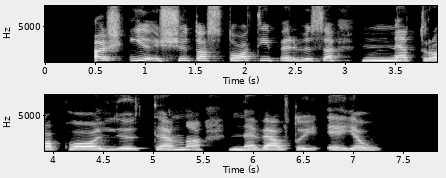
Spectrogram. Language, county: Lithuanian, Vilnius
